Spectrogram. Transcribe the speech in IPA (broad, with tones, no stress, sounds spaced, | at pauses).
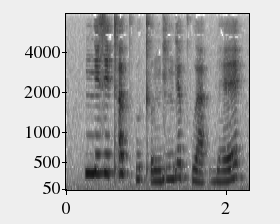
ŋ e˦ z e˦ tʼ a˦ kʷʰ e˨ kʼ ɤ˨ ŋ ɡ e˧ ŋ ɡ æ˧ kʷʰ a˨ | bʱ ɛ˨˦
